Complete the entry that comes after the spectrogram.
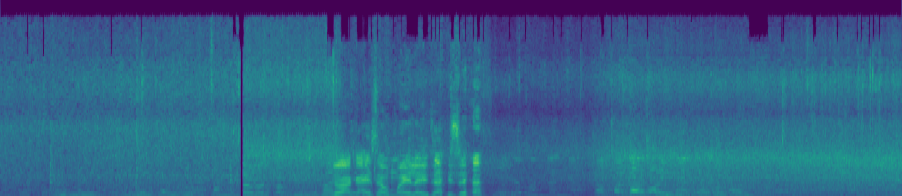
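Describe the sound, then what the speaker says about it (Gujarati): Rain falling steadily on a farm where cows shelter under trees, a soft continuous hiss that keeps on beneath a person talking, with a few louder clattering moments midway. "પણ આ વરસાદે બધું અવરું કર્યું"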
